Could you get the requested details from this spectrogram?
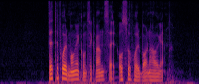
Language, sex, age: Norwegian, male, 21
